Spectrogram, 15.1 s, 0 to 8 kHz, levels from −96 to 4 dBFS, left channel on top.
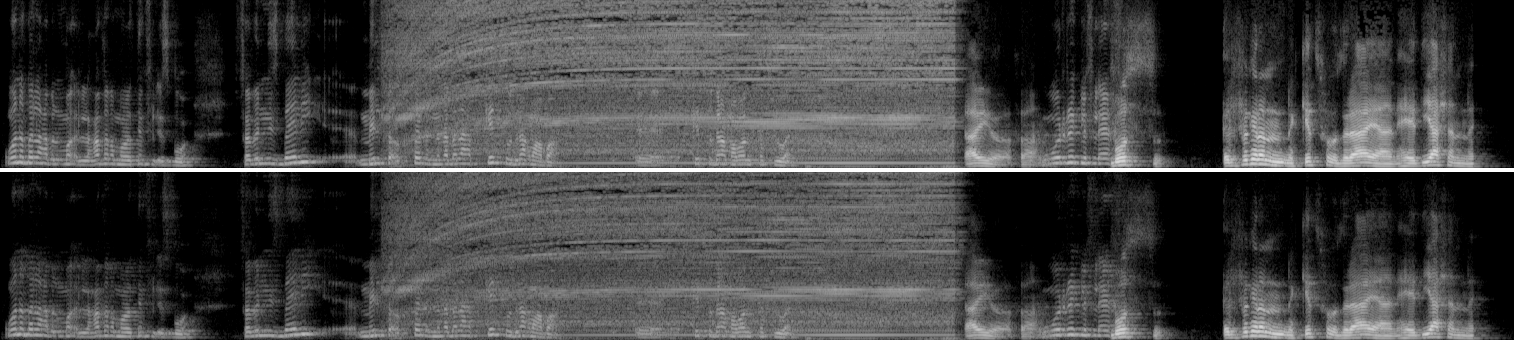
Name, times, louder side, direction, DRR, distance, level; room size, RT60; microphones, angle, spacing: voice 1, 0.1-2.0 2.4-5.6 6.3-8.0 10.4-11.2, left 2 dB, 85° left, 1.4 m, -34 dB
sound 1, 3.8-9.5, left 5 dB, 20° left, 0.9 m, -32 dB
voice 2, 9.6-10.5 11.1-11.6 12.2-14.7, left 4 dB, 40° left, 0.4 m, -20 dB
12.0 x 8.4 x 5.0 m
head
